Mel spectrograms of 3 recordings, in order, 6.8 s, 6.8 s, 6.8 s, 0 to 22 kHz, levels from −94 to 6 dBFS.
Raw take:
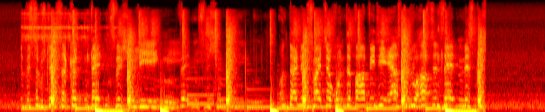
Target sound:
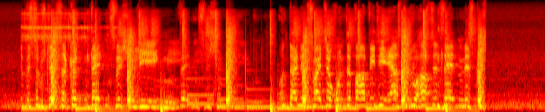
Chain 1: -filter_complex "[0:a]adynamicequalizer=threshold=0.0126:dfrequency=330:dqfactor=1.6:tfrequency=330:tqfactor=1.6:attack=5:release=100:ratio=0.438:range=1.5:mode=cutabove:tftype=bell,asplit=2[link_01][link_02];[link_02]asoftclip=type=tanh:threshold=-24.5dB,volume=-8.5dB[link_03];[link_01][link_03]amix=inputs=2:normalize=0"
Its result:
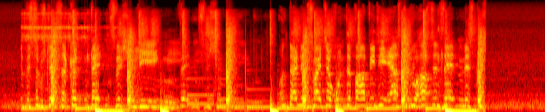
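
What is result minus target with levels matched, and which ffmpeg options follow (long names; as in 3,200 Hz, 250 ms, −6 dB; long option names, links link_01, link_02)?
125 Hz band +5.5 dB
-filter_complex "[0:a]adynamicequalizer=threshold=0.0126:dfrequency=330:dqfactor=1.6:tfrequency=330:tqfactor=1.6:attack=5:release=100:ratio=0.438:range=1.5:mode=cutabove:tftype=bell,highpass=frequency=140:width=0.5412,highpass=frequency=140:width=1.3066,asplit=2[link_01][link_02];[link_02]asoftclip=type=tanh:threshold=-24.5dB,volume=-8.5dB[link_03];[link_01][link_03]amix=inputs=2:normalize=0"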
